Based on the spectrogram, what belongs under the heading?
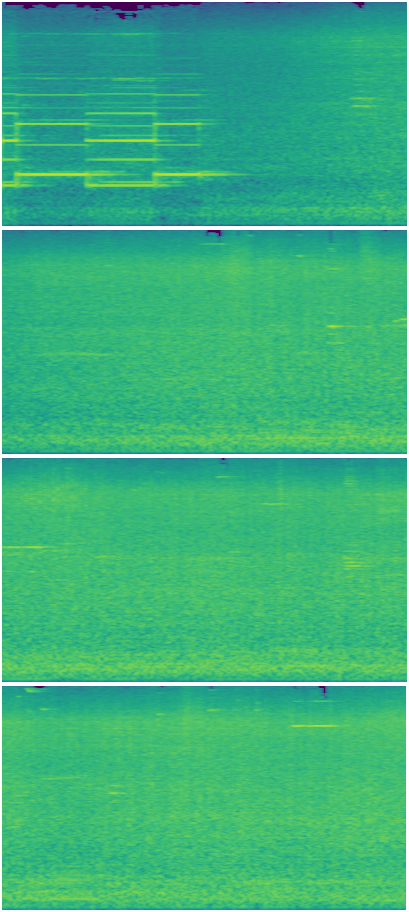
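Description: Railway level-crossing warning alarm sounding a two-tone electronic chime, each tone about half a second long, which stops about two seconds in. Then the steady, building noise of road traffic, mostly motorcycles and cars, moving through the crossing.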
